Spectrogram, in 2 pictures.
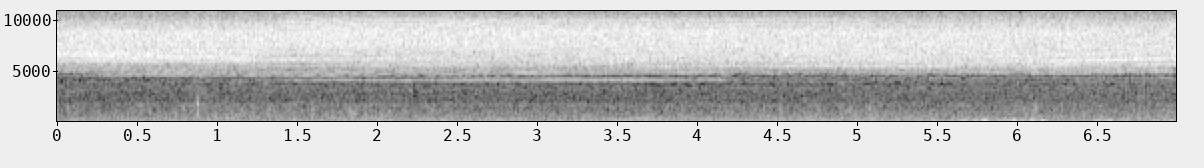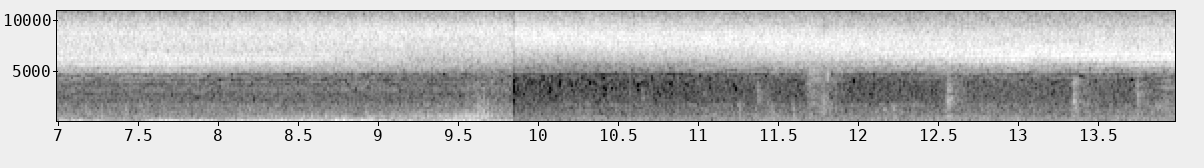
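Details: Cicadas call at Gifu Prefectural Hyakunen Park, Japan, along a forest walking path on a hot summer morning of 37°C, 23 July 2026. A steady, high, hissing drone runs unbroken throughout, over soft low rustling that fades partway through.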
